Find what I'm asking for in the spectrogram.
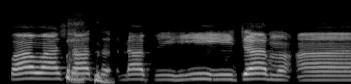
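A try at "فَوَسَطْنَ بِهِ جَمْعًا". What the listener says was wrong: pokoknya kalau bukan pawasat tapi pawasal tok tok. Fawasal tok. Fawasal tok iya. Jangan dicicil. Jangan pawasal tok, jangan pawasal tok. Pawasal tok jangan dicicil. Fawasatna bihi jam'a.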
